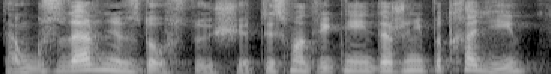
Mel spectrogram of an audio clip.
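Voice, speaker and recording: A man voicing a suspicious, gruff male palace guard in an audiobook, speaking in curt warnings. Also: fairly high pitch, animated, quick pace, voice pushed up.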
